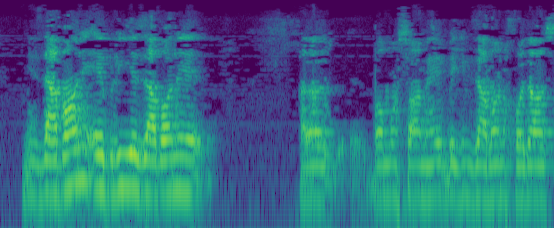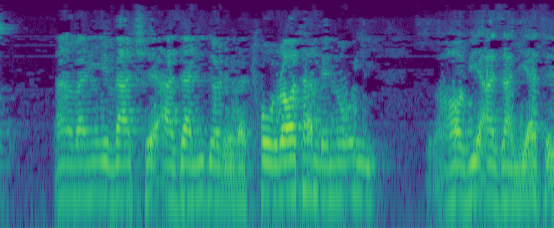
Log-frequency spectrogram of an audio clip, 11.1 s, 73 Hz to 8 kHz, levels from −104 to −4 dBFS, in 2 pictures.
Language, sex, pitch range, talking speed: Persian, male, 130-150 Hz, 115 wpm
